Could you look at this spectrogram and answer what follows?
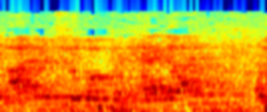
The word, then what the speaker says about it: Haggai: And I prefer to pronounce it Haggai.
